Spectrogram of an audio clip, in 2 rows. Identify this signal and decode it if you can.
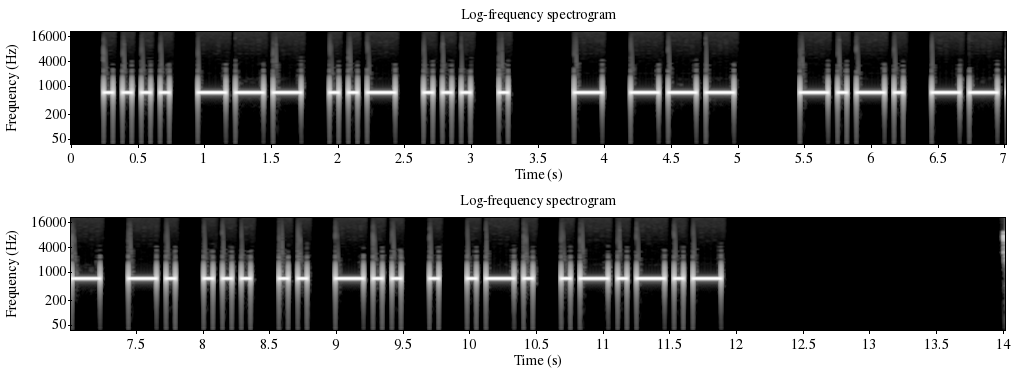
Morse code, heard as a keyed tone, about 17 wpm, 700 Hz. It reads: HOUSE TO CONSIDER.
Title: Sentences from Top 900 Words 17wpm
